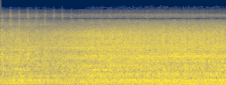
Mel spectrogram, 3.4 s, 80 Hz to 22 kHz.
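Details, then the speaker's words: 2016 Chevrolet Tahoe 2WD, 5.3L, about 164,155 miles, cold start after two days parked, used Corsa exhaust fitted: raspy, hissy puffing over cold idle, exhaust leak still present; knocking gone, earlier cold-start rattle seemingly gone but uncertain. "now well that exhaust leak is still here I don't hear the knocking not so certain about the uh rattle noise just"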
